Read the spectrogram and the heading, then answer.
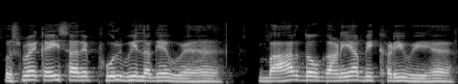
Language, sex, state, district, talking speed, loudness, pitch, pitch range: Hindi, male, Jharkhand, Palamu, 195 wpm, -15 LUFS, 170 Hz, 145-195 Hz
